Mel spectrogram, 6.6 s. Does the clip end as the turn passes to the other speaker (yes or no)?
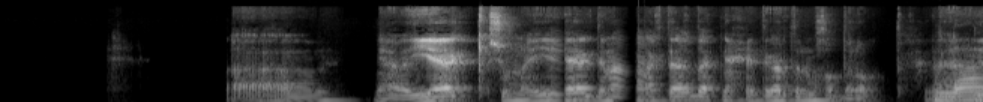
no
